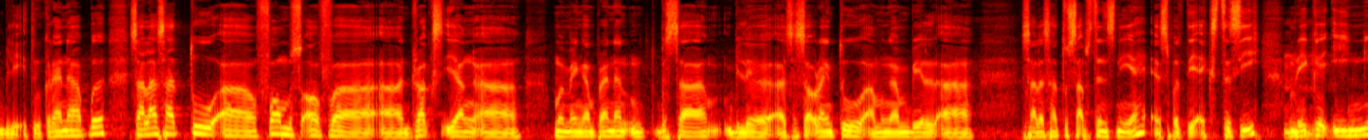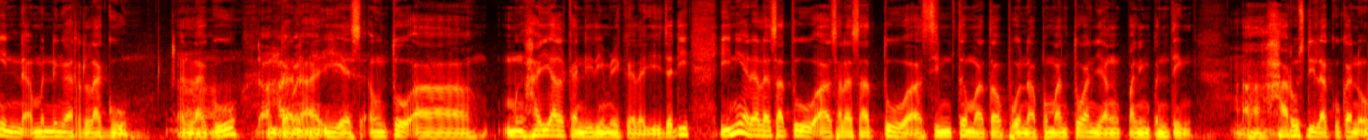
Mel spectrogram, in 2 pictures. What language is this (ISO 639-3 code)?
msa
